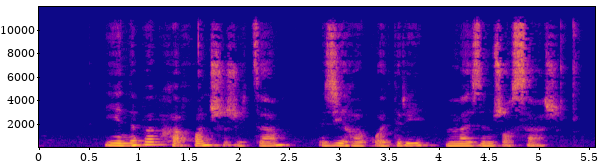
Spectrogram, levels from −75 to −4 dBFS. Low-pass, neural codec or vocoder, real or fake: 10.8 kHz; none; real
